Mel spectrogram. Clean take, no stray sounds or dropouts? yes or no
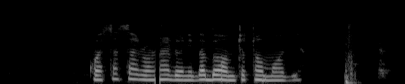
no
